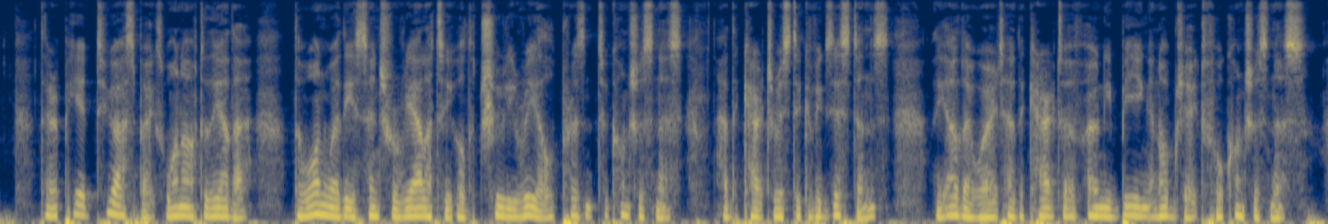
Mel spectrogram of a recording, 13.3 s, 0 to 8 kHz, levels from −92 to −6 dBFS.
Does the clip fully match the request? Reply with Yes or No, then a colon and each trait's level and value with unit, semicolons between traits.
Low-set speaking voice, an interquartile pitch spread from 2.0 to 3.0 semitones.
Yes: low, 110 Hz; narrow, 2.6 semitones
